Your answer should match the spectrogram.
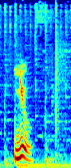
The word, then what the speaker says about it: Euwe: Sebagai contoh, saya akan sajikan sebuah partai di mana Bobby Fischer akan berhadapan dengan U. Tulisannya EUW, tapi saya lebih senang membacanya U, di Leipzig pada tahun 1960.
